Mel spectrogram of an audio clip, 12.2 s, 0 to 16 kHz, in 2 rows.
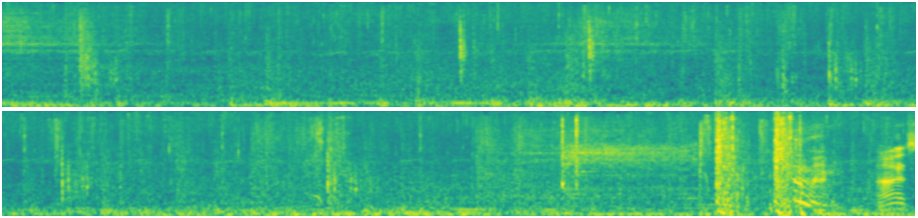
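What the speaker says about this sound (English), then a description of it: "Something else is out there shooting at me." Gunfire in Fallout 76 crackles as scattered, fairly distant shots over a steady background din, ending in a louder, closer burst.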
